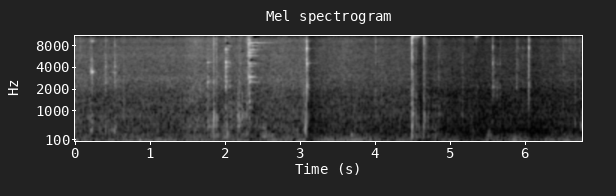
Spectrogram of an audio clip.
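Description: Scattered light metallic clinks and clicks of hand tools being handled, a few separate sharp strikes spread across the few seconds.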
